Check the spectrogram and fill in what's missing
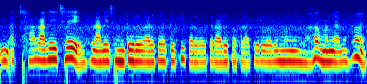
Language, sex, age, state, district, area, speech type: Maithili, female, 60+, Bihar, Araria, rural, spontaneous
